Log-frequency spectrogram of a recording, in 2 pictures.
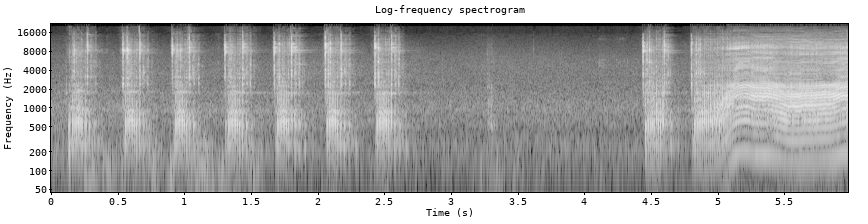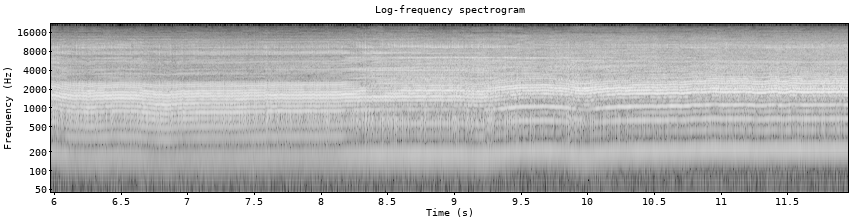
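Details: FTX Carnage 1/10 nitro truck, GO .18 engine, warm, after needle tuning and break-in: quick pull-cord rips, fires, revs, settles into steady high buzzing idle holding on its own as idle screw is turned down. Normal idle.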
